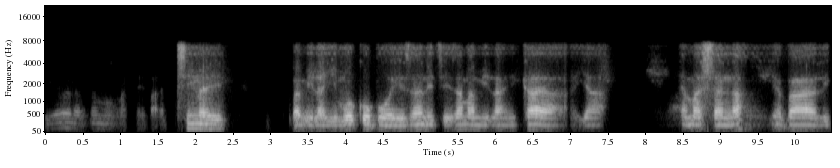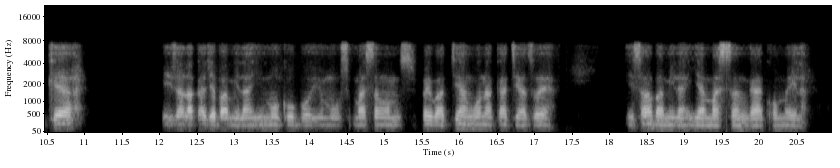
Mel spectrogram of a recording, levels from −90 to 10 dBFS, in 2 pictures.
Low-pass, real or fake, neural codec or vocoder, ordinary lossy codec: 7.2 kHz; fake; codec, 16 kHz, 0.4 kbps, LongCat-Audio-Codec; Opus, 16 kbps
